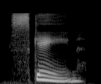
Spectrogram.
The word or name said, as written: skein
